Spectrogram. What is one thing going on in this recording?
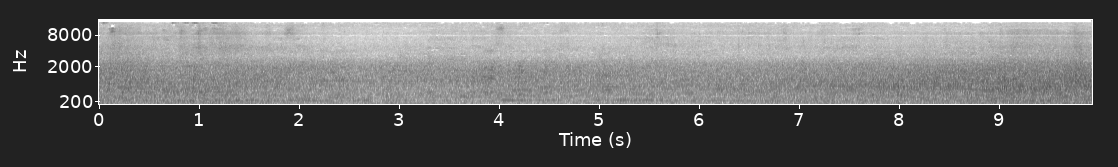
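A woman talks on a phone nearby.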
